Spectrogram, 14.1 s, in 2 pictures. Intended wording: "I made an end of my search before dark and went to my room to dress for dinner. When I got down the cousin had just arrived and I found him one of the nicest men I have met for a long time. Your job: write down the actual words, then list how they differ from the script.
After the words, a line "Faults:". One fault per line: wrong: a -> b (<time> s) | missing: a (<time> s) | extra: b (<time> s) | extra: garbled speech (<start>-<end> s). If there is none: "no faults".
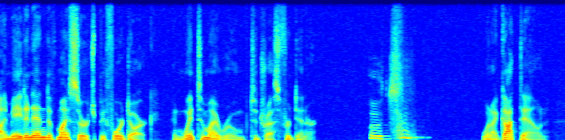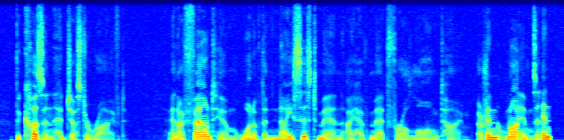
"I made an end of my search before dark and went to my room to dress for dinner. When I got down the cousin had just arrived and I found him one of the nicest men I have met for a long time. [garbled]
Faults:
extra: garbled speech (13.1-14.0 s)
